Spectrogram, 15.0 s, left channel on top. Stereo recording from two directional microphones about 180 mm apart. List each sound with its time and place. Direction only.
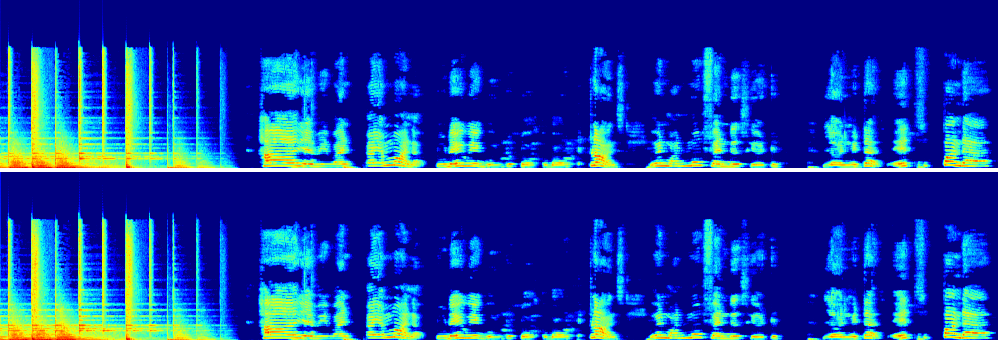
0.0 s music: centre (ahead or behind)
3.8 s child singing: 5° left (ahead or behind)
5.5 s a sound: centre (ahead or behind)
9.8 s a child's voice: centre (ahead or behind)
